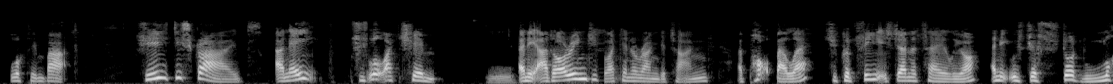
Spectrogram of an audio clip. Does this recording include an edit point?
yes; 6 cuts; at 2.7 s, 3.7 s, 4.0 s, 6.0 s, 8.2 s, 9.8 s

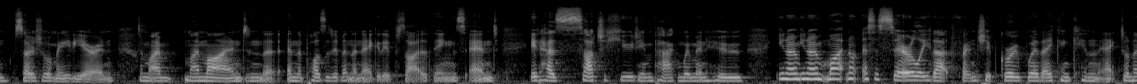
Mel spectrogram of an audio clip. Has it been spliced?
yes; 4 cuts; at 1.4 s, 6.8 s, 8.0 s, 9.3 s

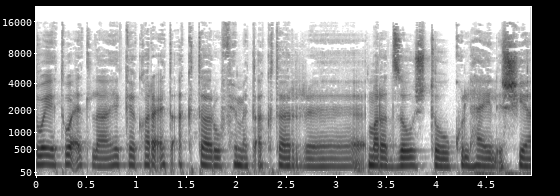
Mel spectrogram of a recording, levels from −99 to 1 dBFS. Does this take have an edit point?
yes; 1 cut; at 3.3 s

